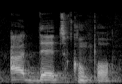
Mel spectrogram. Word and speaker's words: Adetokounmpo: In the Nigerian way, you gotta say with a D, so it's Adetokounmpo.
